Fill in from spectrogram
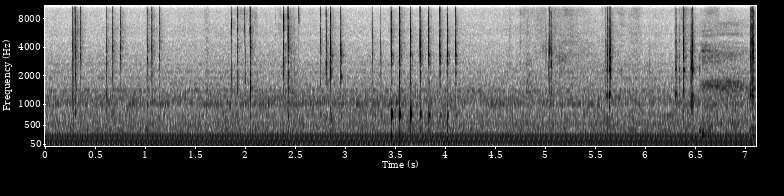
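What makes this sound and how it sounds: Long nails slowly tap and scratch a filled, glittery plastic body mist fragrance spray bottle. Sharp, bright clicks and short scrapes come in an irregular series, some in quick clusters, over a steady low hum.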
